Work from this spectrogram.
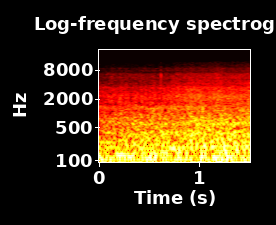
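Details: Suzuki GSX-8R revved in neutral at a standstill: a deep, steady engine roar held high and even with no limiter cutting in. It revs freely and sounds healthy, unlike the soft limit that appears when neutral is selected while rolling.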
